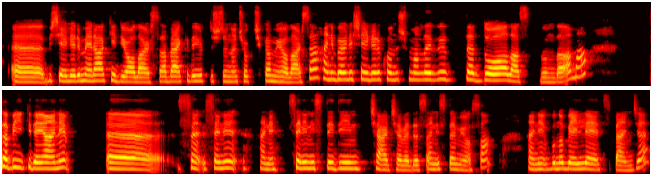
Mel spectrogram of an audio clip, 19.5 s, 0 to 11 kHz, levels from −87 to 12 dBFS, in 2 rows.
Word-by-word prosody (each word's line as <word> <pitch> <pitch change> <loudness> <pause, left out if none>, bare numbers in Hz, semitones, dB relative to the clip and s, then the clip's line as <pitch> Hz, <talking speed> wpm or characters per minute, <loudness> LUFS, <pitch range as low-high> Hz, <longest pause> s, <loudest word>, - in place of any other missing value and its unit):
eee, 185 -3 +2
bir 225 - -9
şeyleri 215 0 +2
merak 230 0 +1
ediyorlarsa, 195 -2 -1
belki 200 +2 -1
de 210 - +1
yurt 220 +1 -4
dışına 200 -1 -7
çok 205 0 -8
çıkamıyorlarsa, 195 - -2
hani, 280 -4 -1
böyle 280 0 +2
şeyleri 275 -1 0
konuşmaları 270 0 -1 0.3
da 255 -6 +1
doğal 245 -1 +7
aslında 180 -3 -2
ama 345 +7 -1 1.0
tabii 290 -4 +3
ki 295 - -2
de, 250 - +7
yani, 235 +4 +5 0.6
eee, 225 +3 +4 0.2
se 235 0 -4
seni, 255 +2 0 0.3
hani, 215 -3 -4
senin 245 -2 +2
istediğin 240 -1 -1
çerçevede 190 -5 -2
sen 185 +3 -5
istemiyorsan, 210 +3 -5 0.5
hani, 215 -1 -3
bunu 230 0 0
belli 225 0 +3
et 205 -1 -1 0.2
bence. 180 +8 -2
225 Hz, 115 wpm, -23 LUFS, 200-260 Hz, 1.0 s, doğal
